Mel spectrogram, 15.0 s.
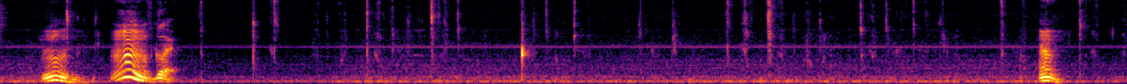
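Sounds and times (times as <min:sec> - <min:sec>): mouth chewing sounds: 0:00.0 - 0:01.5, 0:02.5 - 0:15.0
faint steady hum: 0:00.0 - 0:15.0.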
